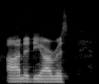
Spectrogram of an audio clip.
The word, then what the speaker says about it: Ana de Armas: I think it's Ana de Armas. Yeah. – Okay. Ana de Armas.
